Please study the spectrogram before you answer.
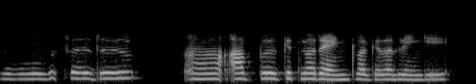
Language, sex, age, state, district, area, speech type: Hindi, female, 18-30, Madhya Pradesh, Chhindwara, urban, conversation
